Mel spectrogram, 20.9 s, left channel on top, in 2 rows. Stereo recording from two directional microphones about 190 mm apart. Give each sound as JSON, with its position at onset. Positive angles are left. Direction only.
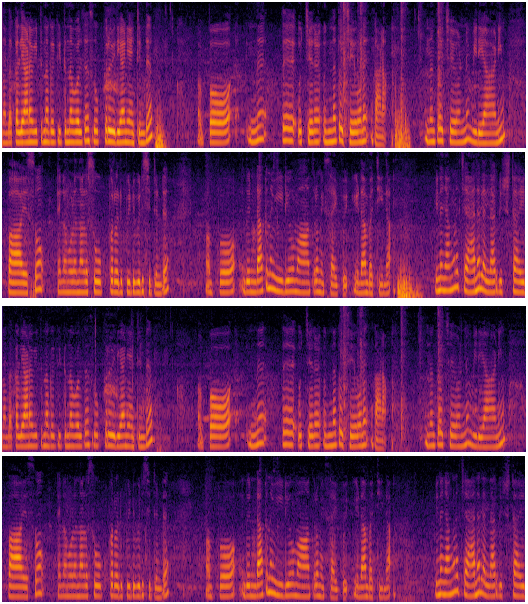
{"t": 0.0, "sound": "speech", "side_deg": 55}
